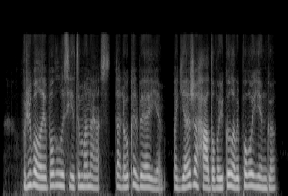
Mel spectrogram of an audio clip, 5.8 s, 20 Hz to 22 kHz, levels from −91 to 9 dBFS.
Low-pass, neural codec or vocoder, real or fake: 10.8 kHz; codec, 16 kHz in and 24 kHz out, 0.6 kbps, FocalCodec, streaming, 4096 codes; fake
